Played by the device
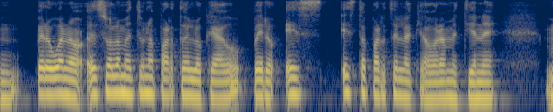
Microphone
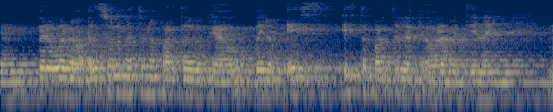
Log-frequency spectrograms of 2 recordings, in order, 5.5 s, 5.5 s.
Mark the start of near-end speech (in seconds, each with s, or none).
none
